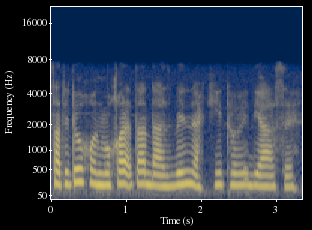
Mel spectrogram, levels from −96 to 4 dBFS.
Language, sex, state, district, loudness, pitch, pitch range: Assamese, female, Assam, Sonitpur, -18 LUFS, 215 Hz, 195-230 Hz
